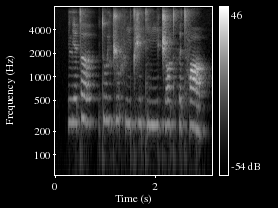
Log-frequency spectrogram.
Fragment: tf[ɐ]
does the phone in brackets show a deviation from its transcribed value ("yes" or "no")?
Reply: yes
